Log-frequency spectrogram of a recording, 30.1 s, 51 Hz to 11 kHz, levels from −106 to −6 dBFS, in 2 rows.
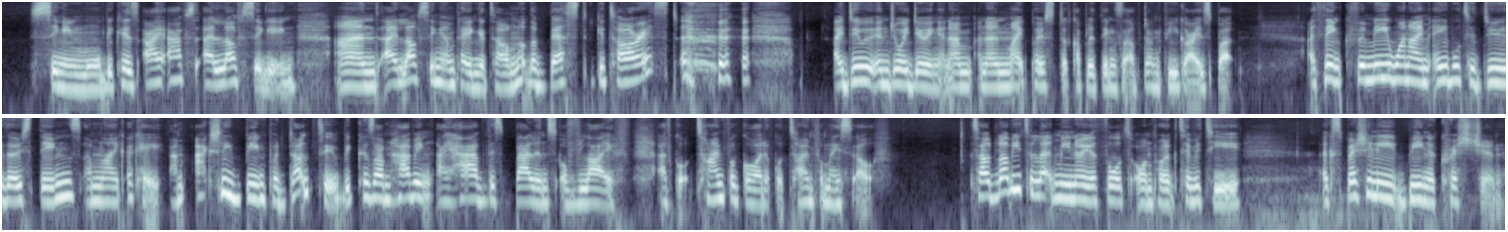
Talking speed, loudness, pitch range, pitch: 190 wpm, -20 LUFS, 195-255 Hz, 225 Hz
